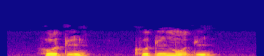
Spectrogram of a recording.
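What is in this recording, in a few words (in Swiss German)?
"huttel", Alsatian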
